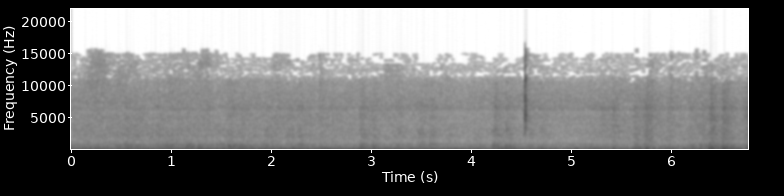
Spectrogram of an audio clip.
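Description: Inside a moving electric commuter train: the steady low rumble of the running train, wheels on rails. A brief high squeal comes about four and a half seconds in, and a few short clatters near the end.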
